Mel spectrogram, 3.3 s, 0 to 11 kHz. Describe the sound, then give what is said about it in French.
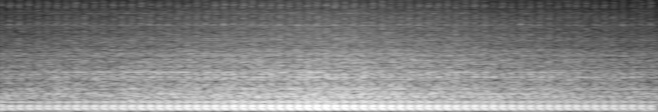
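A Fordson tractor, acquired in 1935 by Alexandre Trochet for his farm near Rennes, runs steadily with a loud, low, rapid chugging pulse and a rough mechanical rattle, holding an even rhythm throughout with no voices. “En 1935, Alexandre Trochet fait l'acquisition d'un tracteur Fordson, le nouveau signe extérieur de richesse rurale, l'époque où l'on appréciait l'importance d'une ferme au nombre de ses chevaux est donc enterrée.”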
